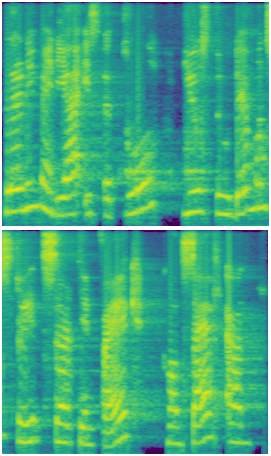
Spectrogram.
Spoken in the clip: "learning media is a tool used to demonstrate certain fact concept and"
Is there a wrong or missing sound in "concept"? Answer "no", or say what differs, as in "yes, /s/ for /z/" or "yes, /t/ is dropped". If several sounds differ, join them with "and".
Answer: yes, /f/ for /p/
